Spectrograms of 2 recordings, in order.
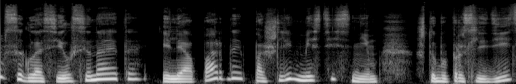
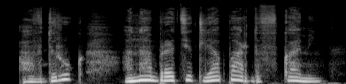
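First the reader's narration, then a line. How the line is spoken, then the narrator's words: Whispered. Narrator (Russian): шепнула Люси Питеру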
